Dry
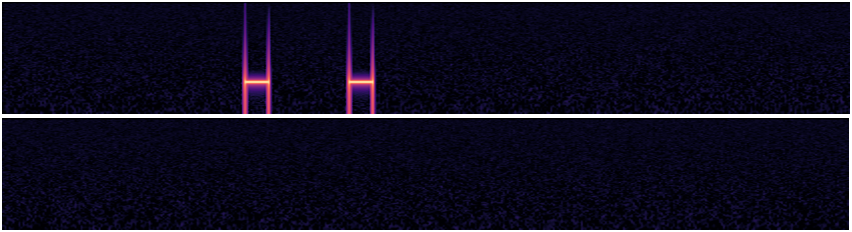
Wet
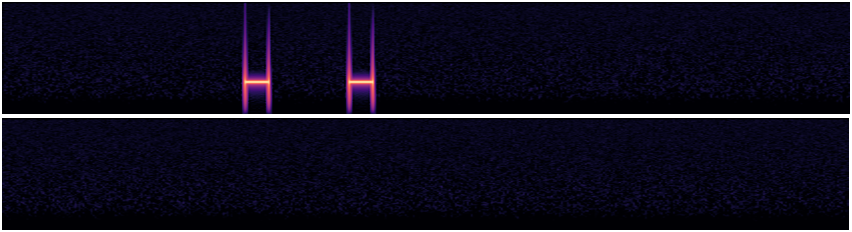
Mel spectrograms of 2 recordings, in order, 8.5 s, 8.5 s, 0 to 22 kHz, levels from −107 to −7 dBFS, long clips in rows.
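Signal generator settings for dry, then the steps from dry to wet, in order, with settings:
tone bursts 1200 Hz, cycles 142, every 0.52 s, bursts 2, -11.5 dBFS
HPF 530 Hz 12 dB/oct

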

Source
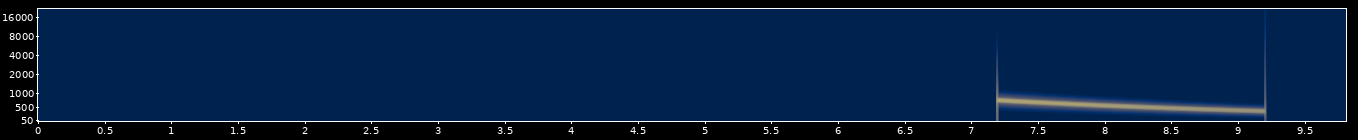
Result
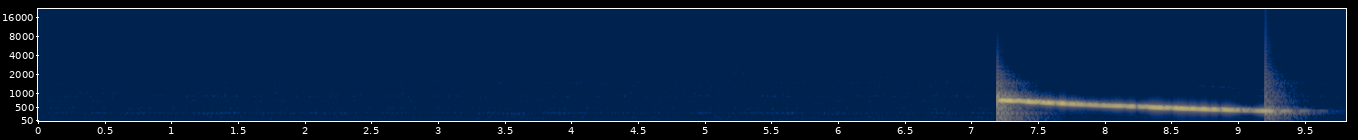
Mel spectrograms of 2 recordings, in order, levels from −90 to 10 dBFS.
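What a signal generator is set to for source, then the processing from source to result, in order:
gliding synth tone sine, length 2.01 s, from 755 Hz, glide -12.5 st, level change -10 dB, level -19 dB
dynamic EQ 720 Hz, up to -5 dB, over -35 dBFS, Q 0.82; FDN reverb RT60 0.49 s, low-frequency decay 1.35×, high-frequency decay 0.4×, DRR -5.5 dB

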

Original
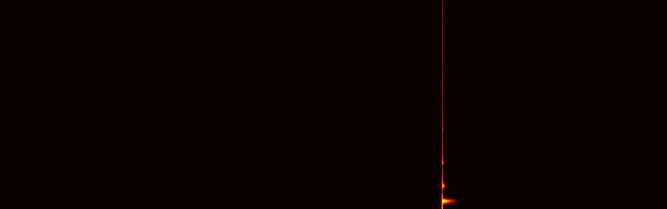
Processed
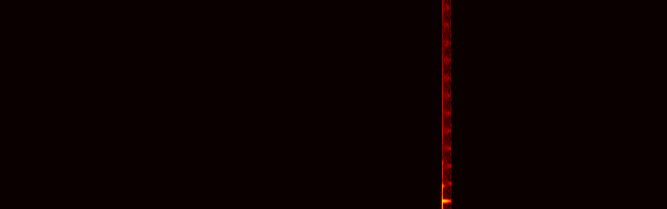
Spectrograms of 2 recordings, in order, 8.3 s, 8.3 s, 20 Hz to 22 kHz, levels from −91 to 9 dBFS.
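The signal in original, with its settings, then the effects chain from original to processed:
wood hit, lowest mode 920 Hz, decay 0.15 s, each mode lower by 10 dB, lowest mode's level -10 dB
transient shaper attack -3 dB, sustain +5 dB; bit-crush 8-bit; three-band squash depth 100%

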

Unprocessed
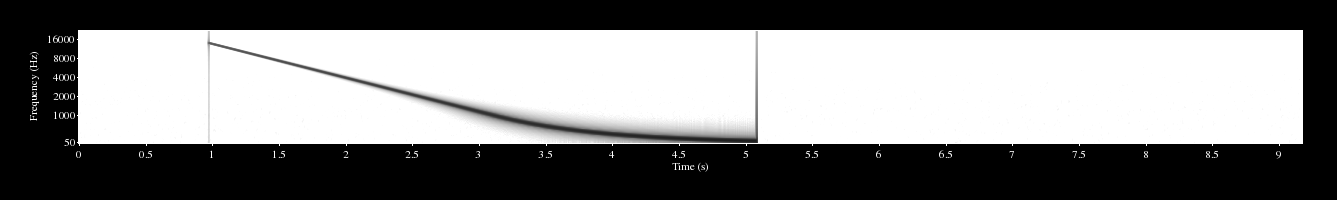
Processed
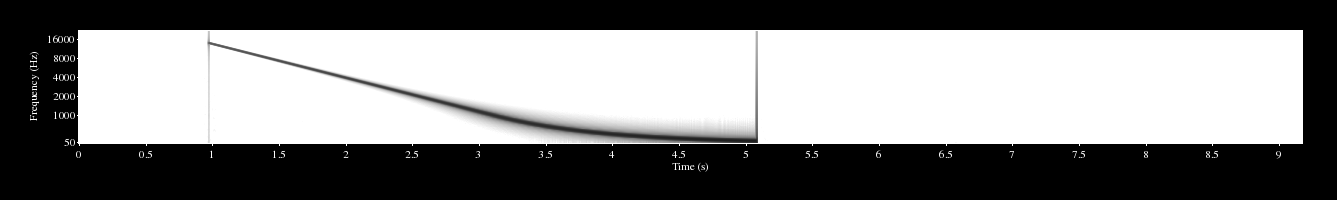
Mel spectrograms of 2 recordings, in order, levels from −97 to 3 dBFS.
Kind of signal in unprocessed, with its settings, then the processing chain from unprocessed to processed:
chirp logarithmic 14000 Hz -> 87 Hz -23 dBFS -> -8 dBFS 4.11 s
spectral noise reduction 7 dB

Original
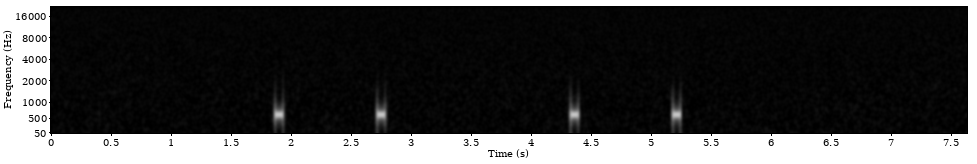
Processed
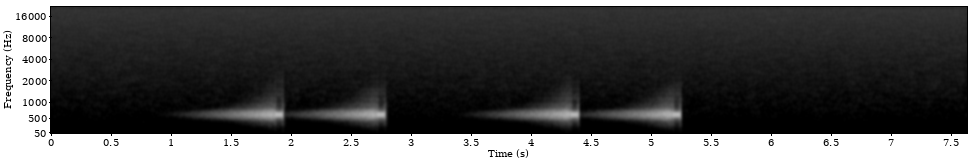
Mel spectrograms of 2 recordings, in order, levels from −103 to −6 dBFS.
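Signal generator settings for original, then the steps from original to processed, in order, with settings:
beep pattern sine 618 Hz, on 0.07 s, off 0.78 s, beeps 2, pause 1.54 s, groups 2, -24.5 dBFS
spectral swells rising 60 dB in 0.83 s; HPF 600 Hz 6 dB/oct; tilt +3.5 dB/oct

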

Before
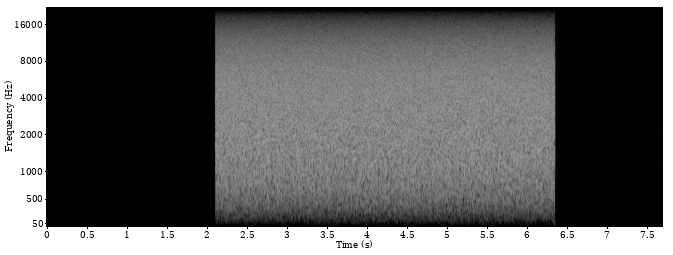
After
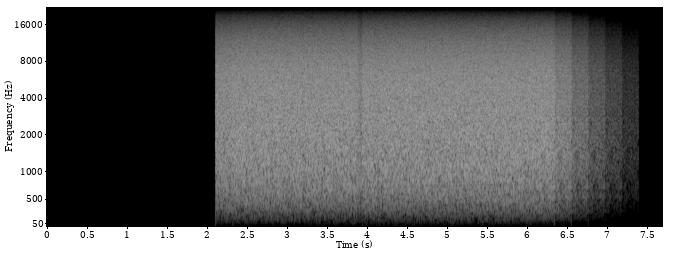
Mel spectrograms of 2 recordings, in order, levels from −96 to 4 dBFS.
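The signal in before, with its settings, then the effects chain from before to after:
noise band 1000–6700 Hz, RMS -25.5 dBFS 4.24 s
gate with hold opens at -15 dBFS; feedback echo 0.21 s, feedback 44%, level -4.5 dB

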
